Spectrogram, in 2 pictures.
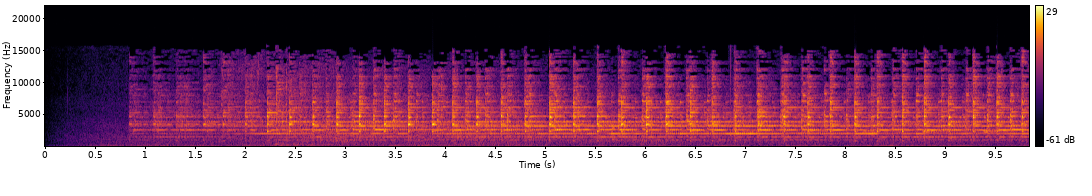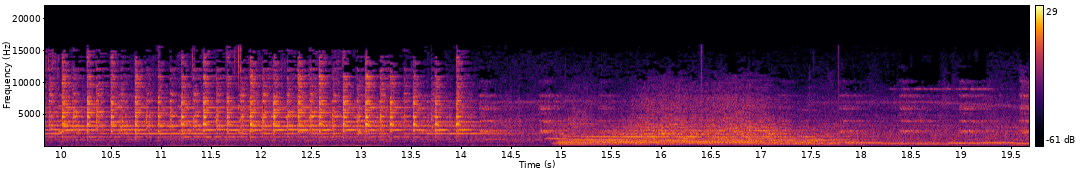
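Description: Railroad train rumbling, with steady high ringing tones and a fast, even ticking over it. About fifteen seconds in, a louder locomotive air horn chord starts and holds.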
